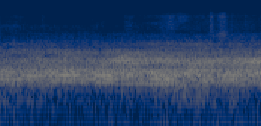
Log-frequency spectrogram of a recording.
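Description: A steady, dense drone that slowly swells louder: an intro sound effect for a horror channel.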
